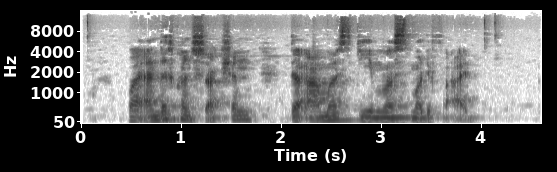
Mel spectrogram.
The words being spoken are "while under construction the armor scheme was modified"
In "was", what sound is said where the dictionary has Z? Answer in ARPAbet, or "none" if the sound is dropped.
S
